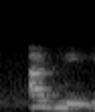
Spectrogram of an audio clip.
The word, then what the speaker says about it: Agni: Now, the next question that I have for you is, I don't know if I'm going to pronounce this correctly, the Agni, is it? – Agni, yeah.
